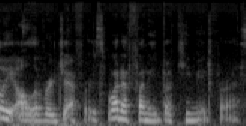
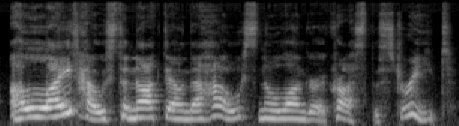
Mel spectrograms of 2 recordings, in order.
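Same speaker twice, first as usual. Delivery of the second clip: expressive read-aloud storytelling; picture book narration; 3 semitones higher, 15 dB louder, slower than usual. A narrator's reading. Adult reading a picture book to children, lively storybook voice. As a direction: tell it like a bedtime story for kids.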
